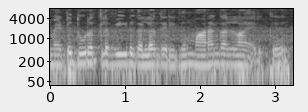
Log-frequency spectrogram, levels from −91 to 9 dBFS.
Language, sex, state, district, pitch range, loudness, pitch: Tamil, female, Tamil Nadu, Chennai, 155-170 Hz, -15 LUFS, 160 Hz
